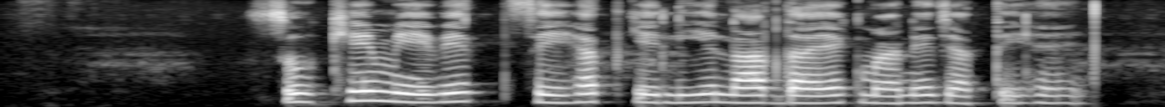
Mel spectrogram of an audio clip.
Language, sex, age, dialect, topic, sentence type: Hindi, female, 18-24, Kanauji Braj Bhasha, agriculture, statement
